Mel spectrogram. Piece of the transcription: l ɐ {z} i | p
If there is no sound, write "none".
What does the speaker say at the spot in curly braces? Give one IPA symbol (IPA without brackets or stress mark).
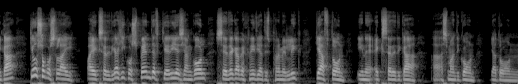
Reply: none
